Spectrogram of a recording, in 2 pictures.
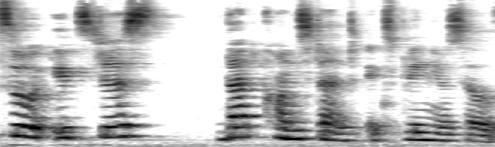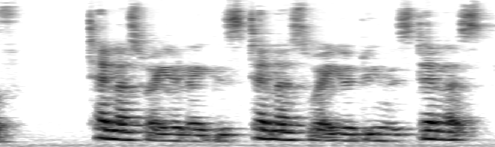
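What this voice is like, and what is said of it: Kenyan English accent. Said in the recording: “I speak like a Kenyan very happily”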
